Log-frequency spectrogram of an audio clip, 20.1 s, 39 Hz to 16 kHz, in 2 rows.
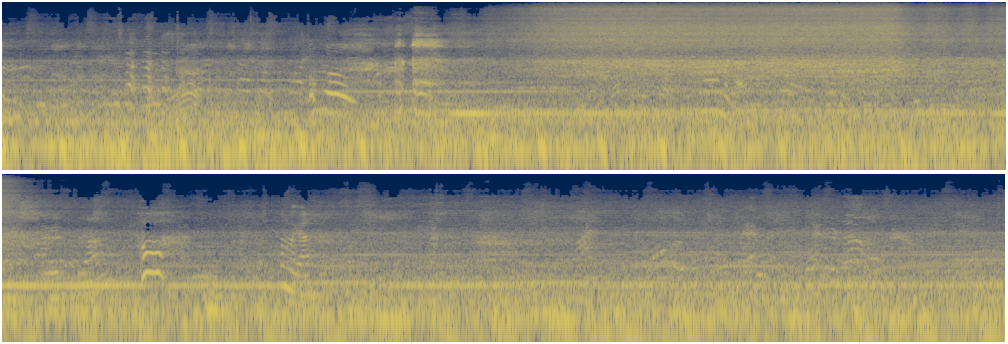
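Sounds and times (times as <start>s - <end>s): amusement ride machinery hum: 0.0s - 20.0s
hiss: 4.7s - 10.6s.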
